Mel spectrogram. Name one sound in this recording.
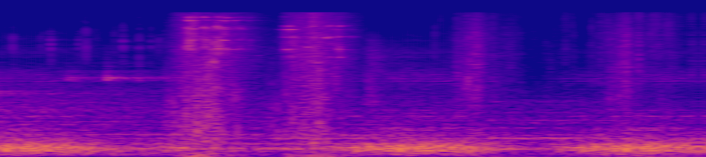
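Bones clatter onto a stone floor.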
